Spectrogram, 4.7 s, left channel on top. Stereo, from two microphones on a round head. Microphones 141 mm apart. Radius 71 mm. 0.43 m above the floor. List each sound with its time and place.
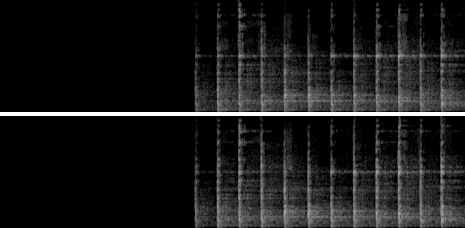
1.9 s hammering: 25° right (ahead or behind), 1.0 m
